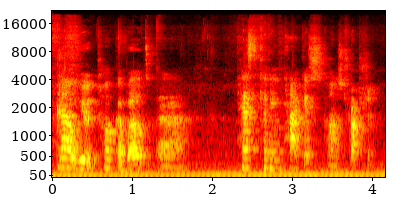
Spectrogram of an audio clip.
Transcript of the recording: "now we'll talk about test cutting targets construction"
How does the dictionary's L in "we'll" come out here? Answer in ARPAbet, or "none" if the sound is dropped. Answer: W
